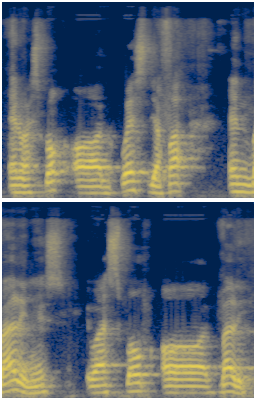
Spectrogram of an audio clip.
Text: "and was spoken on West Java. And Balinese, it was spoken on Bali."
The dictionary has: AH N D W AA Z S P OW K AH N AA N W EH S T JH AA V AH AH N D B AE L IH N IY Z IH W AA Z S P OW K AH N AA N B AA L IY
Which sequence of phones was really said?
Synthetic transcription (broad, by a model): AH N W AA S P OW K AA N W EH S T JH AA F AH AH N B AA L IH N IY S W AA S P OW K AA N B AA L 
